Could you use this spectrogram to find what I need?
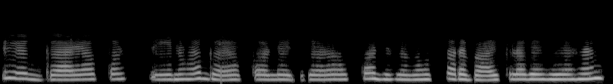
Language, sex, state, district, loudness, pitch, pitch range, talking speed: Magahi, female, Bihar, Gaya, -28 LUFS, 230 Hz, 220-245 Hz, 165 wpm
